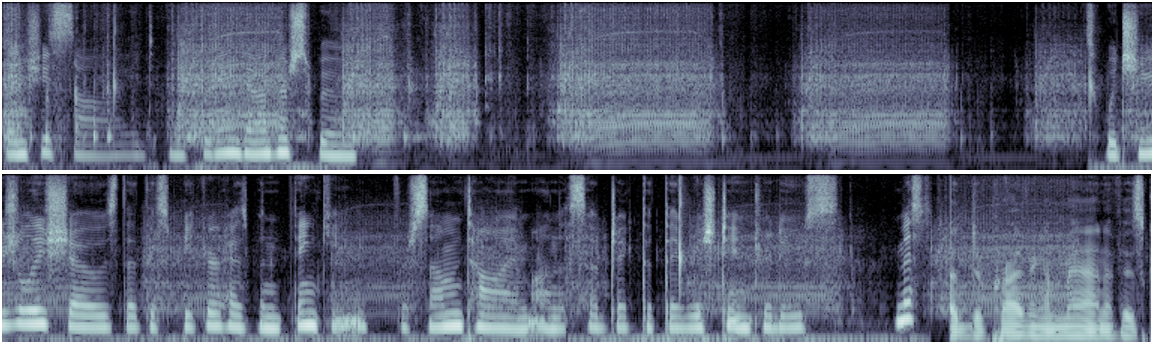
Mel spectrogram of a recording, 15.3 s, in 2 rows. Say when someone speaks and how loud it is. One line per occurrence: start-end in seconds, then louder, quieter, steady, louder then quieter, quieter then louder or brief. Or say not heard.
0.0-2.4 brief
7.2-15.3 steady.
